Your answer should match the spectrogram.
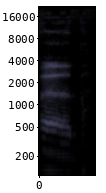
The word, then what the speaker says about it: herb: There was a slew of words that entered the English language via Old French that incorporated a silent H. This included honour, hour, hors d'oeuvre, and yes, herb. But Brits just stopped pronouncing it herb in, I want to say, the 19th century, because it was soon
